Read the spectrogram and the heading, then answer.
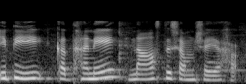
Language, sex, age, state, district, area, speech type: Sanskrit, female, 30-45, Andhra Pradesh, Visakhapatnam, urban, spontaneous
